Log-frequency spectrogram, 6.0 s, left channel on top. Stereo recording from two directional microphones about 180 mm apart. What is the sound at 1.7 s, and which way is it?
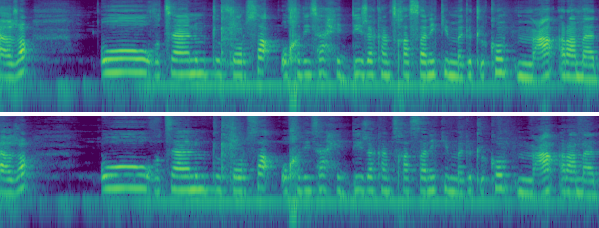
Speech, centre (ahead or behind).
